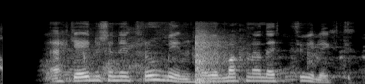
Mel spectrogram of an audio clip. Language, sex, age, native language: Icelandic, male, 14, Icelandic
